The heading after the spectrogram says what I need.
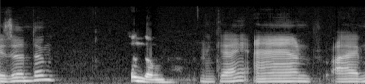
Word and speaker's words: Zündung: Zündung.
